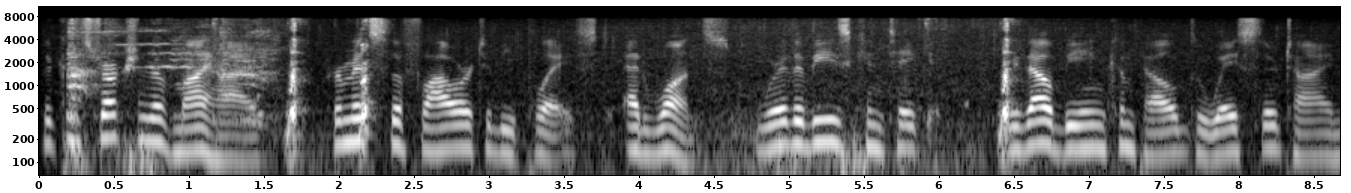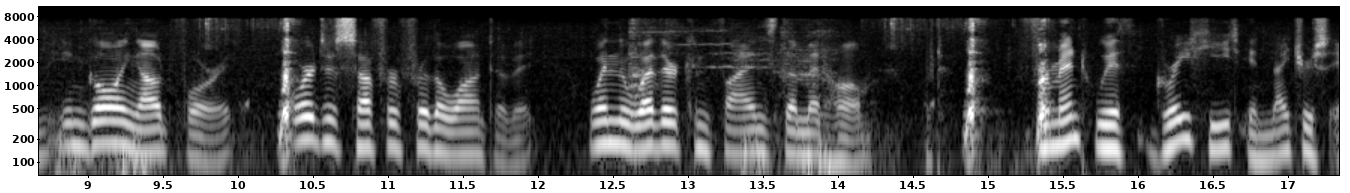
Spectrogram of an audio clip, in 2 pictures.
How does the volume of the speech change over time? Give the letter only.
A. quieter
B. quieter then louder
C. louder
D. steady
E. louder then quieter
D.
